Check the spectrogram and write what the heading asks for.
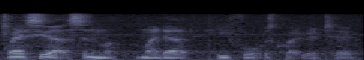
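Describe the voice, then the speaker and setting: A man's voice: lowish voice, steady tone, racing, gravelly. A young British man chatting casually and rambling about films, full of fillers. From Britain. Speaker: vlogger. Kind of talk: casual film review chat. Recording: faint background noise, poor-quality recording.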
